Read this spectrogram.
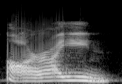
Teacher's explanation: عین اور ہا یہ دونوں ایک ہی جگہ سے ادا ہوتے ہیں، یعنی ایک سائڈ سے عین، دوسری سائڈ سے ہا پڑھا جاتا ہے گلے کے درمیان سے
